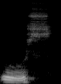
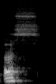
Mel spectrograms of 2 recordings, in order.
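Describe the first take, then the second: First: The vowel is long and tense. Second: The vowel is short and lax. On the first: "the U S with a macron would be us" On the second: "The U S without the macron would be an us"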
